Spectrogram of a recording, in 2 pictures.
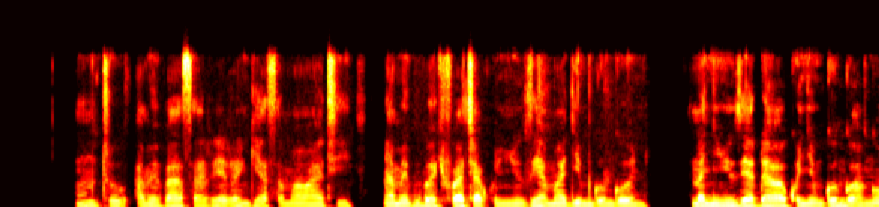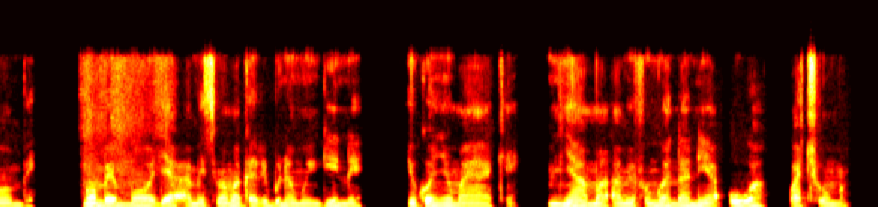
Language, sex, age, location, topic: Swahili, male, 18-24, Kisii, agriculture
